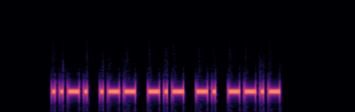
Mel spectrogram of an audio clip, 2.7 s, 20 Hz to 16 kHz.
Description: Morse code, heard as a keyed tone, about 42 wpm, 700 Hz. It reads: FWKNQ
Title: Code Groups - 5 Letters - 40wpm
